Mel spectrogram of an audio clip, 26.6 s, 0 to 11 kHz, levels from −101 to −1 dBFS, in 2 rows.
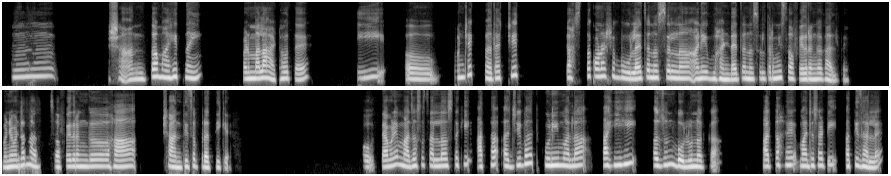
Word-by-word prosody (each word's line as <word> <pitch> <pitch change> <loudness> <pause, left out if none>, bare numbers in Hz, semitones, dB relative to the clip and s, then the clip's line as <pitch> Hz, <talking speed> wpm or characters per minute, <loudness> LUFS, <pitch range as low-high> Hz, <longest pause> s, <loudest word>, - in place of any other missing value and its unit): हं, 280 +3 -4 0.9
शांत 195 +3 -2
माहित 250 +1 +3
नाही 230 0 +1 0.7
पण 210 - +2
मला 215 +2 +5
आठवतंय, 200 0 -1 0.8
की 250 - -5 0.3
अ, - - -4 0.7
म्हणजे 250 +7 0 0.2
कदाचित 225 +9 -1 0.8
जास्त 235 +4 -6
कोणाशी 280 0 +1
बोलायचं 215 +2 +3
नसेल 235 0 +1
ना 220 0 +3
आणि 215 +2 +3
भांडायचं 200 0 +1
नसेल 205 +1 -1
तर 215 - -2
मी 230 +2 +3
सफेद 195 -4 -1
रंग 190 0 +3
घालते. 165 -2 -4 0.6
म्हणजे 195 +2 +4
म्हणतात 225 +4 +3
ना, 240 -5 +2 0.3
सफेद 215 +3 0
रंग 215 -1 +3 0.4
हा 210 -1 +5 0.6
शांतीचं 205 +1 +1
प्रतीक 190 -1 +1
आहे. - - -8 2.0
हो, 200 - -3
त्यामुळे 220 +6 +2
माझं 230 -4 +2
असं 240 +2 -3
चाललं 230 0 +2
असतं 235 +3 -4
की 280 - -6
आता 260 +5 0 0.2
अजिबात 255 +10 +1
कुणी 250 0 +5
मला 235 +2 +3 0.3
काहीही 260 +6 +3 0.3
अजून 260 +4 +2
बोलू 210 -2 +4
नका. 210 -2 +1 0.7
आता 220 +4 0
हे 260 +1 0
माझ्यासाठी 230 - -1 0.2
अति 225 +3 -1
झालंय 200 -3 +2
220 Hz, 120 wpm, -20 LUFS, 205-250 Hz, 2.0 s, मला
